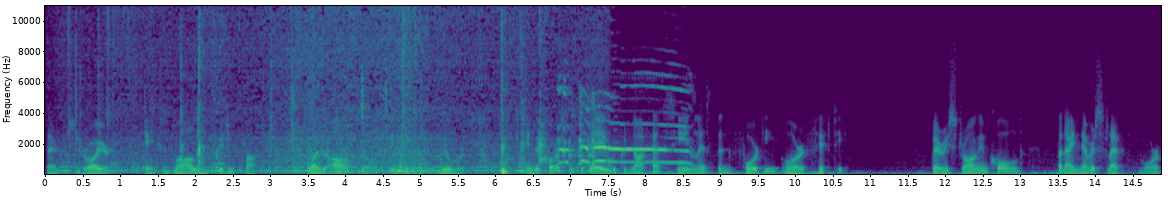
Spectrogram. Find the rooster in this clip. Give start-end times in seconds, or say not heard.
6.8-8.7.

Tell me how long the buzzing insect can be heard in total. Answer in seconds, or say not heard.
15 s.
